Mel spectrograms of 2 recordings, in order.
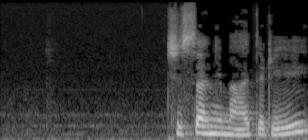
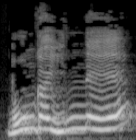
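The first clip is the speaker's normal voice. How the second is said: surprised realization; 6 semitones higher than usual. Retold or imitated. Son amazed by mother's prayer.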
